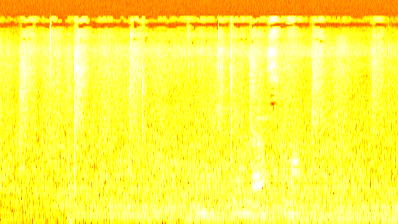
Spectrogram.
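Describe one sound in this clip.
A plastic package rustles and crinkles in a hand.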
